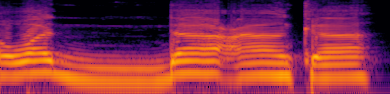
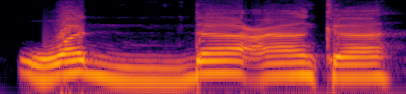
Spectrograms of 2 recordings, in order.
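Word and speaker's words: ودعك: Ma waddaaka waddaaka dalnya terdapat tasdid. Kita hentak. Ma waddaaka. Ma waddaaka. Dalnya dihentak.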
